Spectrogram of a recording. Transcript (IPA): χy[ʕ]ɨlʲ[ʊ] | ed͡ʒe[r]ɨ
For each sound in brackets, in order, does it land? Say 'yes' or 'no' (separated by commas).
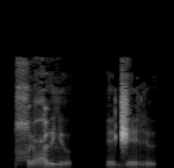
yes, yes, yes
